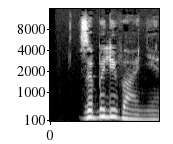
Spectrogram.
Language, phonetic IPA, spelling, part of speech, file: Russian, [zəbəlʲɪˈvanʲɪje], заболевание, noun, Ru-заболевание.ogg
- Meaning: disease, sickness, illness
